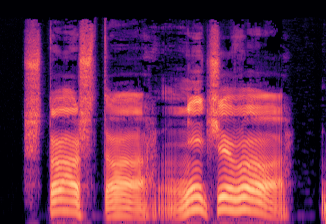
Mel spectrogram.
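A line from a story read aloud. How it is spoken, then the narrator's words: Nasal voice. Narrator (Russian): Голос был гнусавым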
